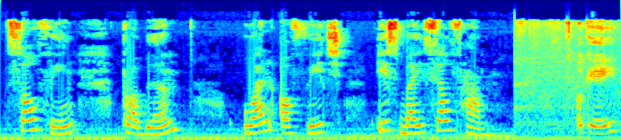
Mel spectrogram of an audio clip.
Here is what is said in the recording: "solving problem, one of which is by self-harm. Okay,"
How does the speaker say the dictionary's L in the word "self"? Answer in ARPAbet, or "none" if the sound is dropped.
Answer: L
